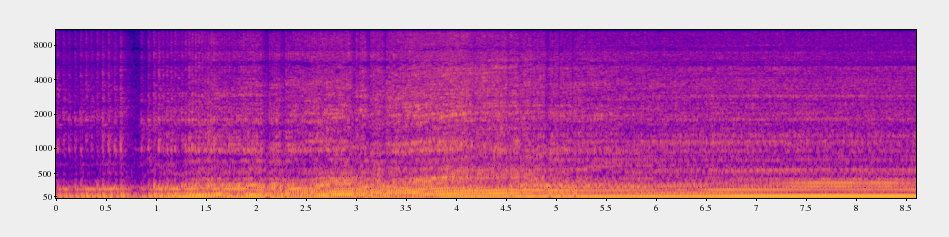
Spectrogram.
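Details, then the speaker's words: Nissan S14 with a loud, raspy exhaust that catches, stumbles briefly, then settles into a steady deep idle, after the fuel pump was checked for priming; the earlier idle problem is solved and the idle is normal. "So we solved our idling problem, guys. That's a win."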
